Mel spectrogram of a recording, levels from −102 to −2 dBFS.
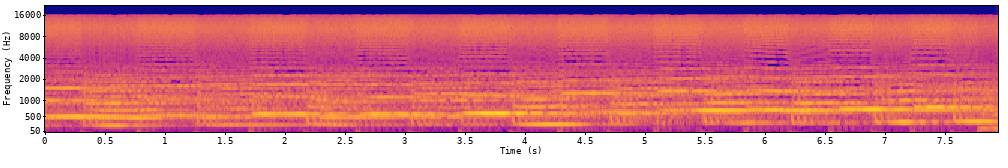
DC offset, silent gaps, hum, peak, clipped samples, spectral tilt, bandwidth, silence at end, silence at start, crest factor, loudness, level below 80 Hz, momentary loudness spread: under 0.1%; none; none; -2 dBFS; under 0.1%; -1 dB/octave; 16 kHz; 0 s; 0 s; 16 dB; -16 LUFS; -56 dBFS; 3 LU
